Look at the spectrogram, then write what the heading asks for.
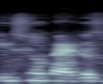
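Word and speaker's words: oesophagus: ईसोफेगस। ओ silent होता है, ईसोफेगस बोलते हैं।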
